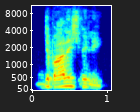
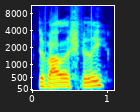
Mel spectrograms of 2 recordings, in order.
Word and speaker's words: Dvalishvili: Dabalishvili. Davalishvili.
